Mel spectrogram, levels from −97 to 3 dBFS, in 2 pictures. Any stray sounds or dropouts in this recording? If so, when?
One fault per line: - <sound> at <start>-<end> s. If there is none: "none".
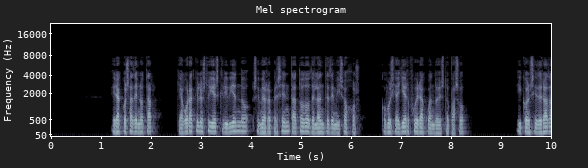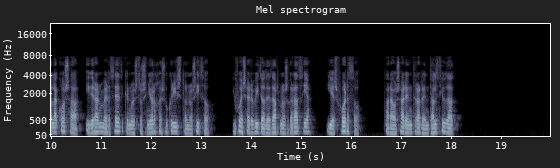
none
